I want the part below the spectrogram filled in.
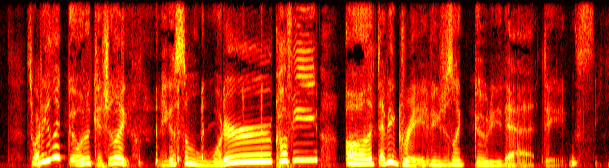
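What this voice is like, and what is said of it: Douchey guy character voice. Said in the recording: “That's like the douchey guy. That's like our douchey guy accent.”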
